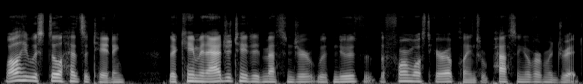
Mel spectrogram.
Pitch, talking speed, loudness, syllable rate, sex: 125 Hz, 205 wpm, -25 LUFS, 7.4 syllables/s, male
